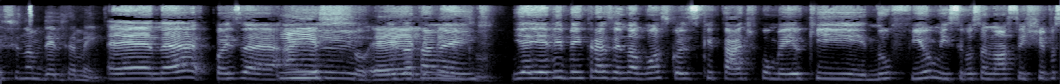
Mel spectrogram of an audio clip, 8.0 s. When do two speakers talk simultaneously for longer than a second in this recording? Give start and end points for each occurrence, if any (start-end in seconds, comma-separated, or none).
2.4-3.7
